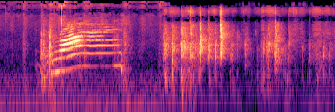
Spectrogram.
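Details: Former stray cat named Tora, about four years old, living indoors a year and a half: one clear, drawn-out rising meow lasting about a second, followed by rustling and handling noises in a small room.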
